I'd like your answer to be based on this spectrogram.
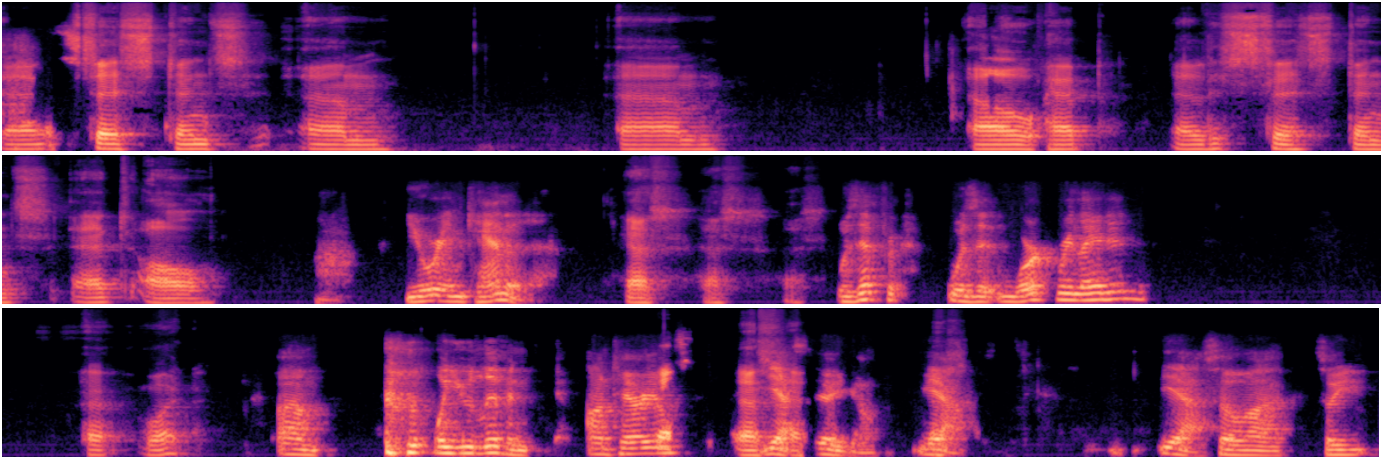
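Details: Adult male speaker in conversation; aphasia.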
